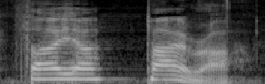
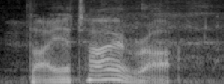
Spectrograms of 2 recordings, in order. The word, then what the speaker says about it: Thyatira: Thyatira. Thyatira.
